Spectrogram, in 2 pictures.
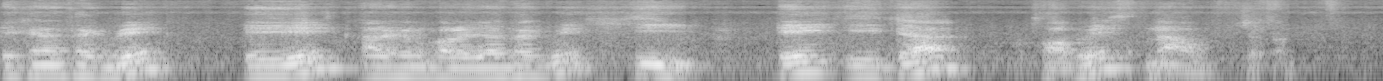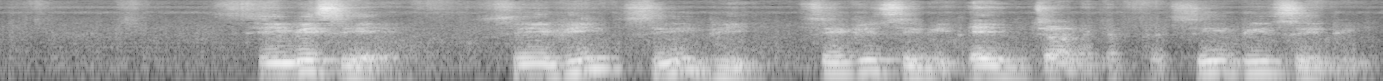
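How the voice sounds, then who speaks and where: A Bengali-speaking man teaches English pronunciation in a fairly low, warm, expressive voice, speaking a little slowly as he patiently spells out letters and often checks that his students are following. The recording sounds echoey, with him distant from the mic and a faint hiss in the background.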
